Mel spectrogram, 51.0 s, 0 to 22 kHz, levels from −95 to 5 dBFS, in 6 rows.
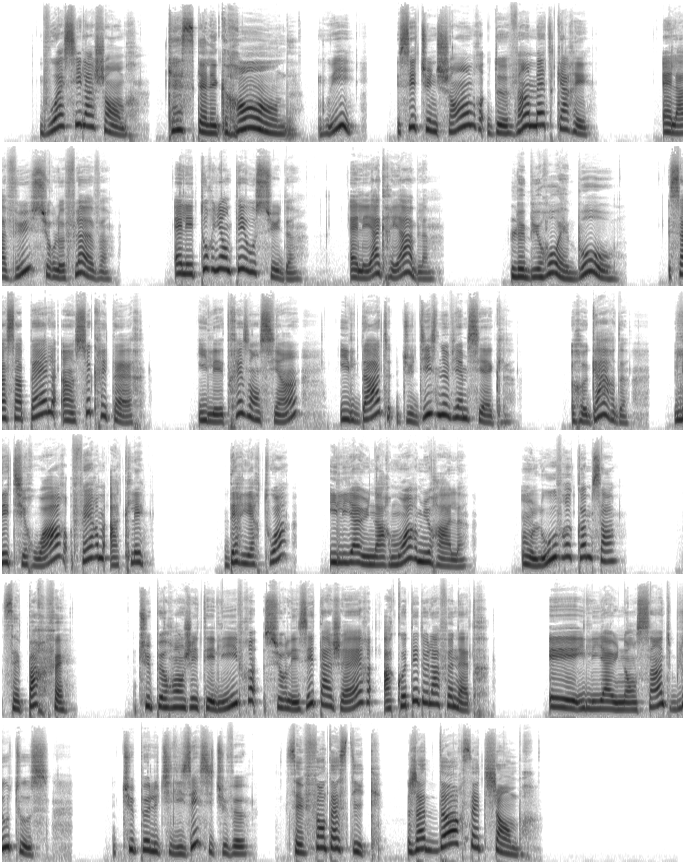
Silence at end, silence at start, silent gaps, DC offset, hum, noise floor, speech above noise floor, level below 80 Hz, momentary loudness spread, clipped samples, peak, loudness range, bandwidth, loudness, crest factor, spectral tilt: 1.9 s; 0.45 s; none; under 0.1%; none; -87 dBFS; 71 dB; -56 dBFS; 12 LU; under 0.1%; 0 dBFS; 5 LU; 18 kHz; -17 LUFS; 18 dB; -4 dB/octave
